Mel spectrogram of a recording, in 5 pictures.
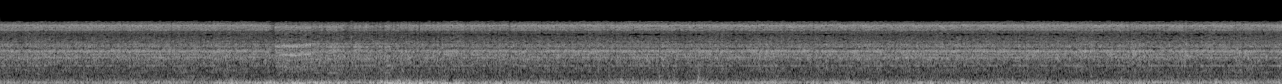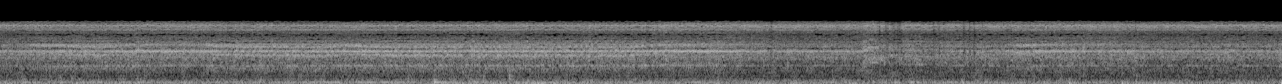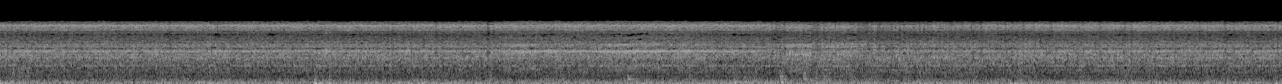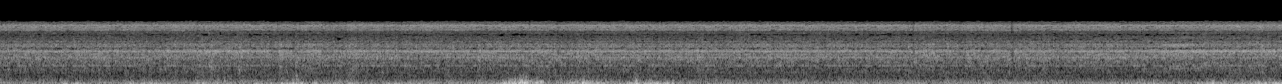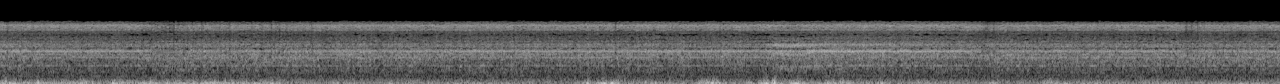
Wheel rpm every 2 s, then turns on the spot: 230, 230, 230, 230, 230, 230, 230, 220, 210, 210, 230, 240, 230, 230, 230, 230, 230, 230, 230, 230, 230, 230, 230, 230, 230, 230, 230, 230, 230, 230, 230, 230.
none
